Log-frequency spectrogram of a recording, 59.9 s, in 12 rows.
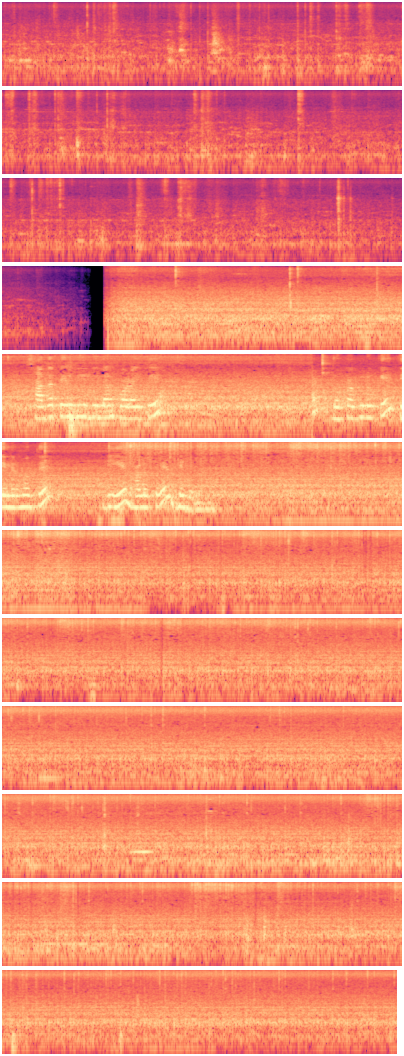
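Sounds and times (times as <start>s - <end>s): faint steady hum: 16.3s - 59.9s
food sizzling in oil: 16.3s - 59.9s.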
